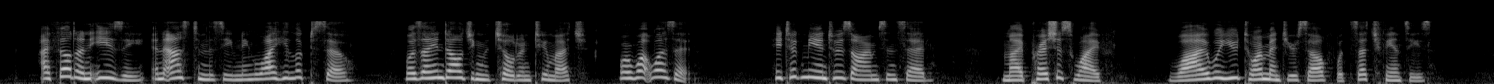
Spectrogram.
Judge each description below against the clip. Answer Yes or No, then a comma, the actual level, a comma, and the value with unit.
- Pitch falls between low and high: No, high, 235 Hz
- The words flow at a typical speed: Yes, average, 170 wpm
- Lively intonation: Yes, wide, 6.3 semitones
